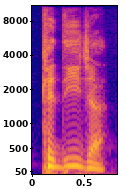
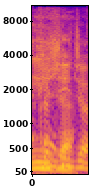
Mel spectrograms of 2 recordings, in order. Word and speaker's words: Khadija: Khadija.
